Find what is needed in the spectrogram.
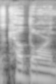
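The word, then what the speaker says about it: Kjeldoran: kajoran Frost Beast okay how you pronounce that keldor oh keldorin the J silent okay killed Lauren Goat Mountain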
